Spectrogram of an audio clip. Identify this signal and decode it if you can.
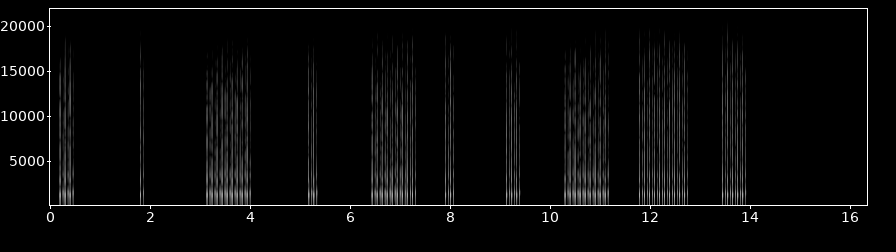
Pulse dialling, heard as clicks on a phone line, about 10 pulses a second. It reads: 3 1 9 2 9 2 3 9 0 5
